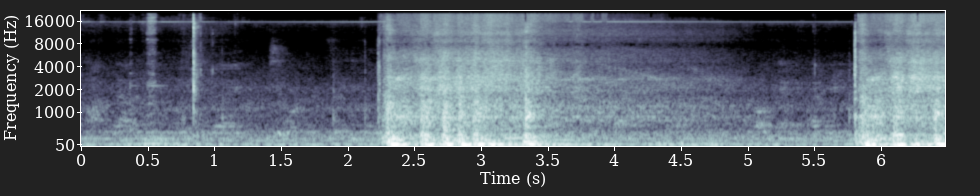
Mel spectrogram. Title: Jet size 1.0 mm 50 deg - No Start!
